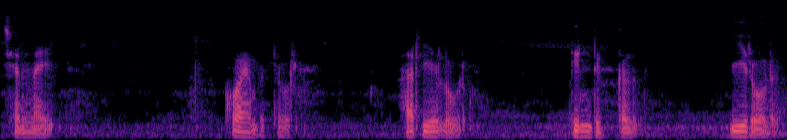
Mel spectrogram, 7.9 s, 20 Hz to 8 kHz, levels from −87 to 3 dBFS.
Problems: low volume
